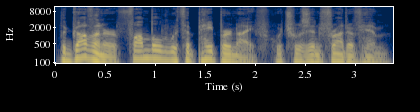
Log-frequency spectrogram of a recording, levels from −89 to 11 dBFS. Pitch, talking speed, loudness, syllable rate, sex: 100 Hz, 230 wpm, -19 LUFS, 5.6 syllables/s, male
